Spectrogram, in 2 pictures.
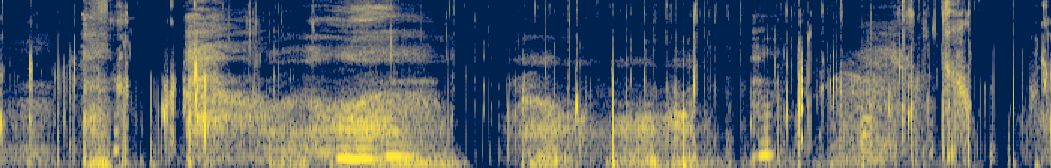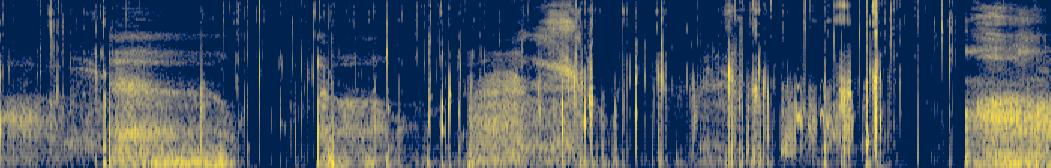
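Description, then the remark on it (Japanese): Soft, wet licking and mouth sounds in an ASMR recording, an irregular stream of smacks and slurps, broken by a few brief pauses, with no talking. “こういう舐め方、結構感じません？”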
